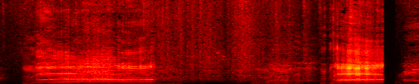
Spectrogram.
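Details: Sheep bleating: two drawn-out, wavering bleats, the first about a second and a half long, the second shorter and higher-toned, separated by quieter low bleating and faint background murmur.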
